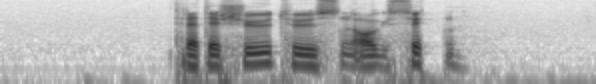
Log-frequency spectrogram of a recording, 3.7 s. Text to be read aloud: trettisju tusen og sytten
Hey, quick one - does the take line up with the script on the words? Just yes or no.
yes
